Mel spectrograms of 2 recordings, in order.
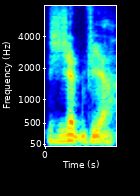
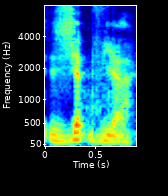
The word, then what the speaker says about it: Zerywia: I believe it's Zerywia because I think one of my favorite beers is Żywiec, and so I'm kind of pronouncing it the same way that I would pronounce Żywiec, and it's Zerywia, I believe.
